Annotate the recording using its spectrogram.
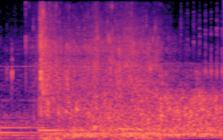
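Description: Background music with sustained low notes, joined about half a second in by a steady rush of churning water and bubbles as the shot breaks the sea surface and goes under.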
